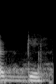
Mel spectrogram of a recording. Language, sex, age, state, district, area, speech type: Punjabi, female, 30-45, Punjab, Bathinda, rural, read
